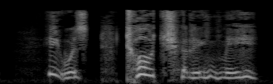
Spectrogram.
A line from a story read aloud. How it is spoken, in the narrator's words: he gasped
